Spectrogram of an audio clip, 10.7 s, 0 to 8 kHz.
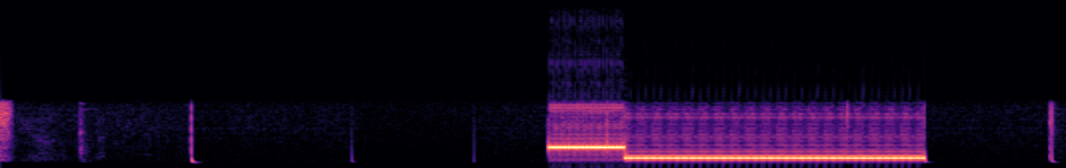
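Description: Faint scattered clicks, then a loud two-tone dispatch radio page for the air medical unit Delta 3 Air: a short steady tone followed by a longer, lower, buzzy tone held for about three seconds before cutting off abruptly.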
